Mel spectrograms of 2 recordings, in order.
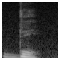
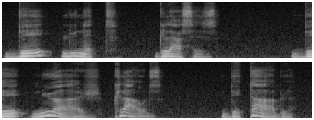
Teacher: we don't pronounce the final s in the plural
